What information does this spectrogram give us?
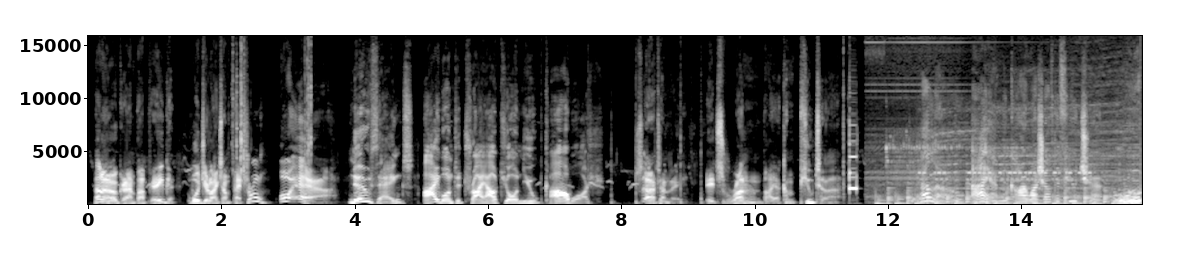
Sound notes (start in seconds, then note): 11.4 beeps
